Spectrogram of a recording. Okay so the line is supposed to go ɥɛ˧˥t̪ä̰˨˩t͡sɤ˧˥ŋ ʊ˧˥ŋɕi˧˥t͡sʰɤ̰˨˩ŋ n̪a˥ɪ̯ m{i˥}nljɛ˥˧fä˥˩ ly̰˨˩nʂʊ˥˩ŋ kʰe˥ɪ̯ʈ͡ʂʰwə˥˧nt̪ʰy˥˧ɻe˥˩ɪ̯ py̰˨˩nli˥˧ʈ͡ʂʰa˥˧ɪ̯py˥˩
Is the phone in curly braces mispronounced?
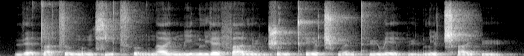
no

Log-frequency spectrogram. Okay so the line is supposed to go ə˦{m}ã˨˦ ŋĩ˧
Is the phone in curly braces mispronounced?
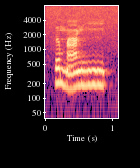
no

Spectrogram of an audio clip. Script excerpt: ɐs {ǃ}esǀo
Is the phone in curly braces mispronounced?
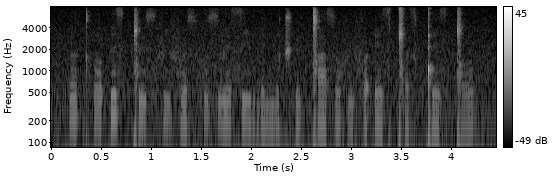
no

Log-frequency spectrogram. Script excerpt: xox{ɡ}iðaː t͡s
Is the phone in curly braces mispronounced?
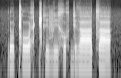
no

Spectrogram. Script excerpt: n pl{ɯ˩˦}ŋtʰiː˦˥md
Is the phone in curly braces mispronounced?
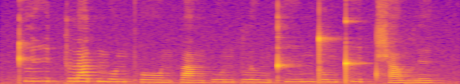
yes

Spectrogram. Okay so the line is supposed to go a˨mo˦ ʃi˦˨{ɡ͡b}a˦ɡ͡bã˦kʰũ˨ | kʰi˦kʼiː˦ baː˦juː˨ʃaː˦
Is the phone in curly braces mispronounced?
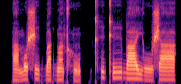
no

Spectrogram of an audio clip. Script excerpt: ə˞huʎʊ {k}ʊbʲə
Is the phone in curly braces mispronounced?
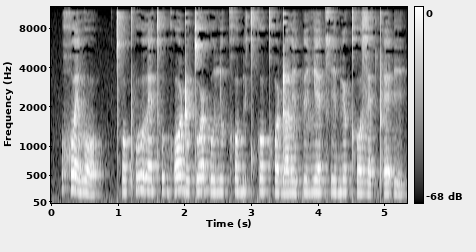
yes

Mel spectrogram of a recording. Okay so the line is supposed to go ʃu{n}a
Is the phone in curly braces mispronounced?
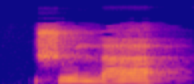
no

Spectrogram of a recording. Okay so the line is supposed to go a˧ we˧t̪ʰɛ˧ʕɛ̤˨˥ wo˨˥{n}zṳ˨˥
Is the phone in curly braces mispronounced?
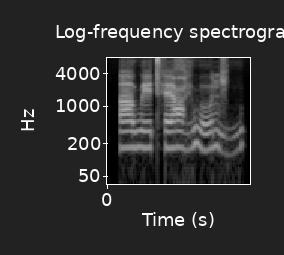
no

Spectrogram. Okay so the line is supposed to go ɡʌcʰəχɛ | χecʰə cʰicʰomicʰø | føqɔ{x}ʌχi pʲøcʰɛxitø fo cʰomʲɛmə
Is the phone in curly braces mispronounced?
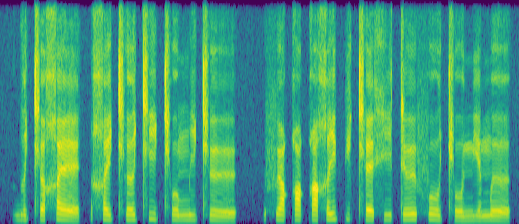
yes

